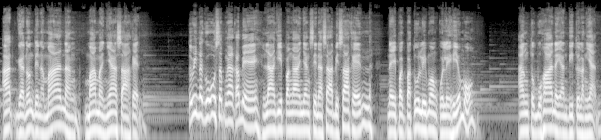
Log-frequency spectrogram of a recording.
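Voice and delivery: ordinary talk, nothing marked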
